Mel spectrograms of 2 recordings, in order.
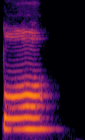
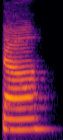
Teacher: जुबान को नीचे रखने से हमारी आवाज बारीक निकली और हमारा वर्ड वहां पर निकला ता।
